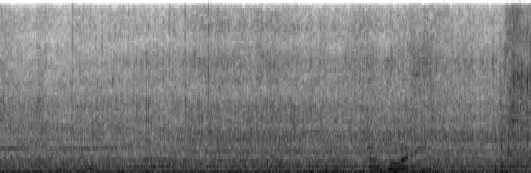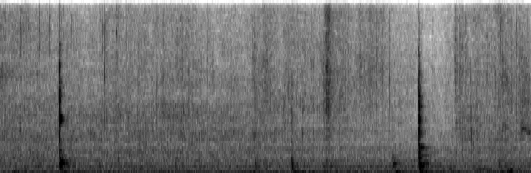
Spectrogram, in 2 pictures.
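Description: Shallots and kale sizzle in a hot pan with a soft, steady frying hiss, faint and continuous, punctuated by a few sharp clicks and scrapes of a utensil.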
